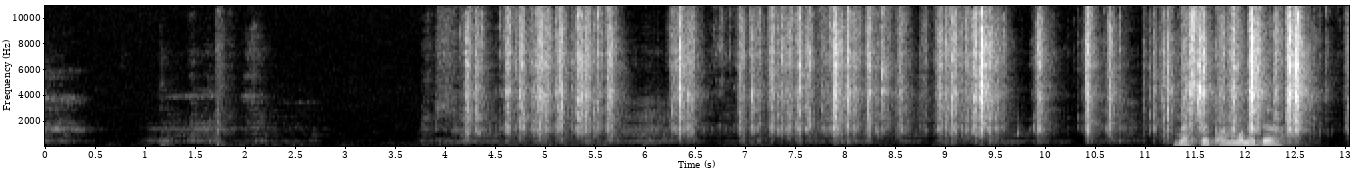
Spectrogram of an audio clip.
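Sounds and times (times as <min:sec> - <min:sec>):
speed cube plastic clicking: 0:04.1 - 0:13.0.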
